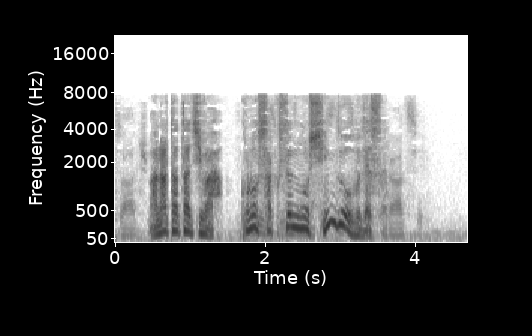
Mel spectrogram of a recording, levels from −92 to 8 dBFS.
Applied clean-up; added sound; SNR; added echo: none; none; none; none.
